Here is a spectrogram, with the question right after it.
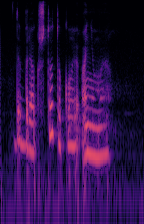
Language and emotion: Russian, neutral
